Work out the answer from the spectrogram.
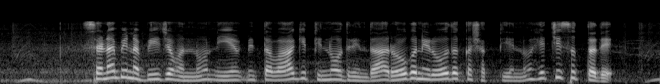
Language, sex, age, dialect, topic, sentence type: Kannada, female, 41-45, Mysore Kannada, agriculture, statement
